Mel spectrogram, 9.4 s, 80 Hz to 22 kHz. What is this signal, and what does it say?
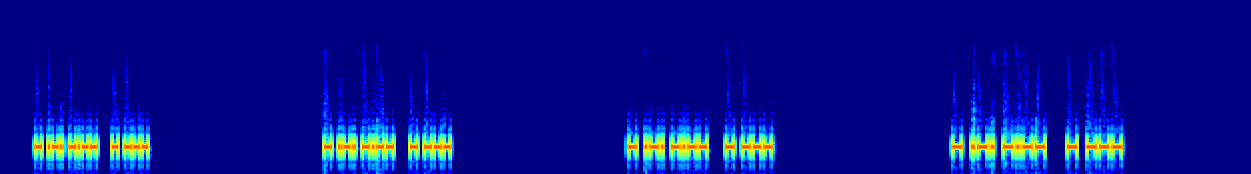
Morse code, heard as a keyed tone, about 60 wpm, 700 Hz. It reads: TRY TO TRY TO TRY TO TRY TO
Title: Speed-Racing - Sets of 2 Words 50wpm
